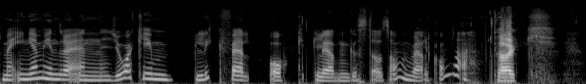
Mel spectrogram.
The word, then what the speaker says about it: Blichfeld: Vi diskuterade det här precis innan, hur du uttalar ditt efternamn, och det visar sig att alla har sagt fel en hel säsong. Ja, men det på danska är det Blickfeldt.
